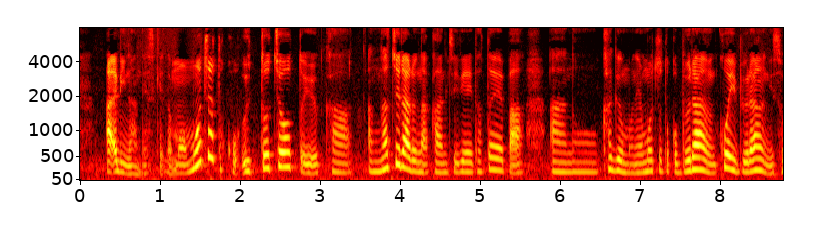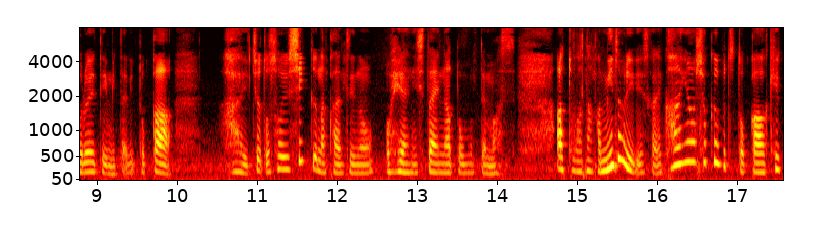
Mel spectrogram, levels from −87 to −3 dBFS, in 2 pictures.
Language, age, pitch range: Japanese, 20-39, 180-235 Hz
